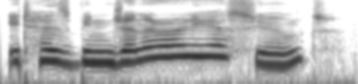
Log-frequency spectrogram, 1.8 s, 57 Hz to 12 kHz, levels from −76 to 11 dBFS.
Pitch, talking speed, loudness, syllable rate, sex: 260 Hz, 170 wpm, -14 LUFS, 6.1 syllables/s, female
